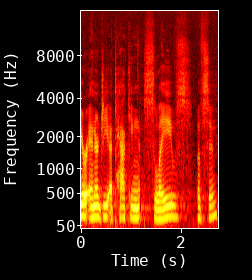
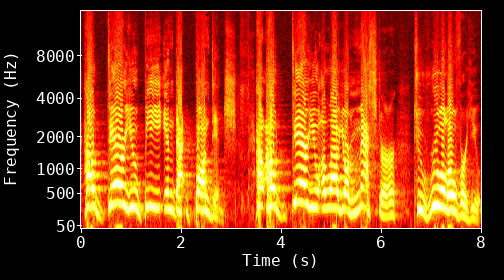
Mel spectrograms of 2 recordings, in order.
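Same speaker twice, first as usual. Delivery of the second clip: outraged shout, pitched way up and very loud; yelling in protest; 10 semitones higher, 13 dB louder than usual. Acted. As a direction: scream it as an accusing protester. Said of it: "Can you imagine yelling and screaming and protesting".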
